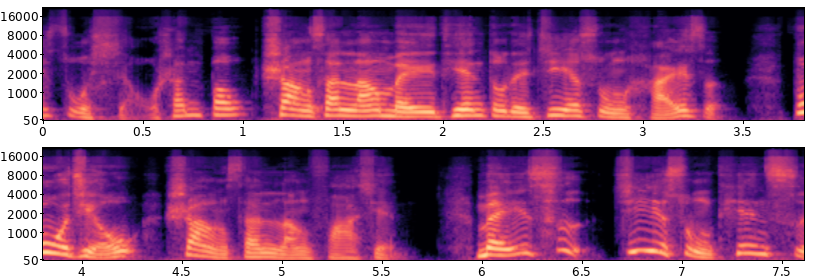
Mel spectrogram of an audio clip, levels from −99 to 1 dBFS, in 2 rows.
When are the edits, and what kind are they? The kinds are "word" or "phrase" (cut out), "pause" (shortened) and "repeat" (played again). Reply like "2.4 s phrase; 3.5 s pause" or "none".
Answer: 1.1 s pause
